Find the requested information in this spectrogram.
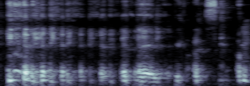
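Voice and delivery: wheezy, voiceless laughter swallowing the words; real laughing. Real, not acted. Host repeats co-host's line about skipping school, laughing. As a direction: repeat it while helplessly cracking up.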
